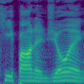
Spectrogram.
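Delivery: ordinary talk, nothing marked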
